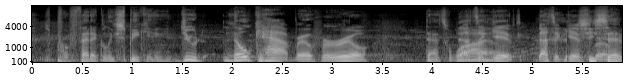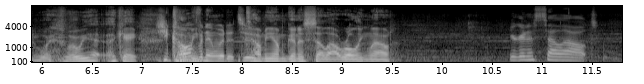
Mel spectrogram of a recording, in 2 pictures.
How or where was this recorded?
busy venue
